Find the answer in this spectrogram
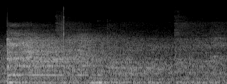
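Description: Busy gym ambience with rustling handling noise on the camera microphone as the camera is moved, and a few soft low thuds.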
